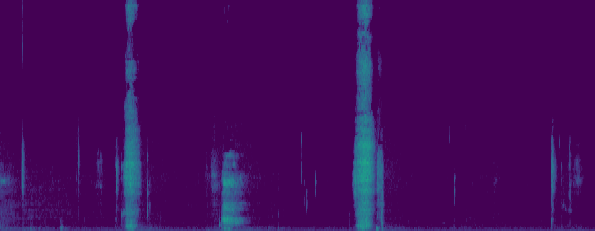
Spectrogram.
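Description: Three short, hissing, muffled sneezes held back with a closed mouth, separated by quiet pauses and small breaths.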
